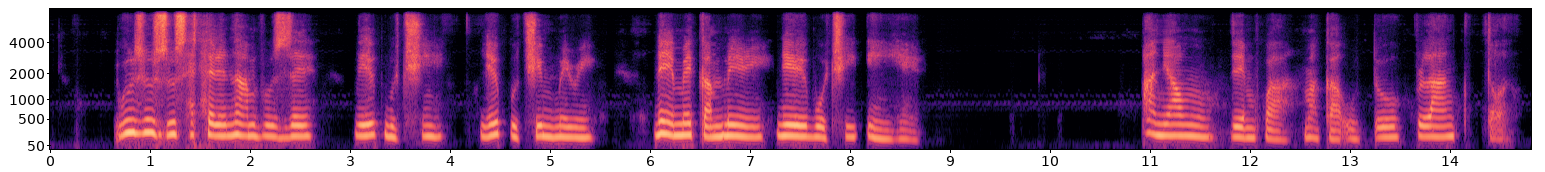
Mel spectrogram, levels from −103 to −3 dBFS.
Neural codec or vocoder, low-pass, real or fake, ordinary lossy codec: codec, 16 kHz in and 24 kHz out, 0.6 kbps, FocalCodec, streaming, 4096 codes; 7.2 kHz; fake; none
